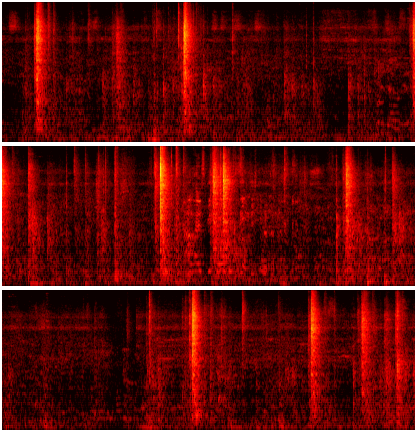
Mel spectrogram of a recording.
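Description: A table football ball clacks sharply against the rods and walls.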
